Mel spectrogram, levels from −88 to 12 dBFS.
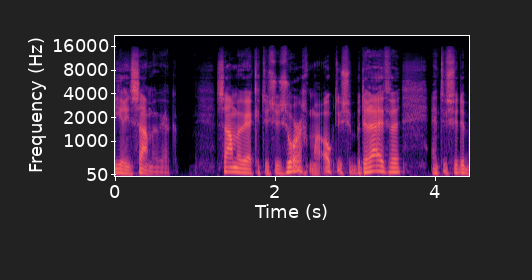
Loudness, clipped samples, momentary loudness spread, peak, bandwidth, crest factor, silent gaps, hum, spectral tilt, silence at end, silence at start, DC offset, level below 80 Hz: -20 LUFS; under 0.1%; 14 LU; -2 dBFS; 16.5 kHz; 20 dB; none; none; -4 dB/octave; 0 s; 0 s; under 0.1%; -50 dBFS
